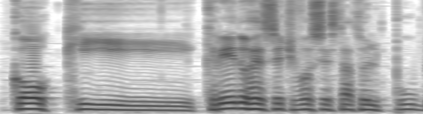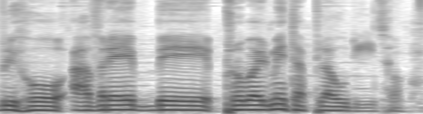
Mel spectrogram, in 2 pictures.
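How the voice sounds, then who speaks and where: A man's voice: medium pitch, unhurried, a little mellow. A man hosting a football discussion in a conversational way, often repeating phrases for emphasis. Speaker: sports show host.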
